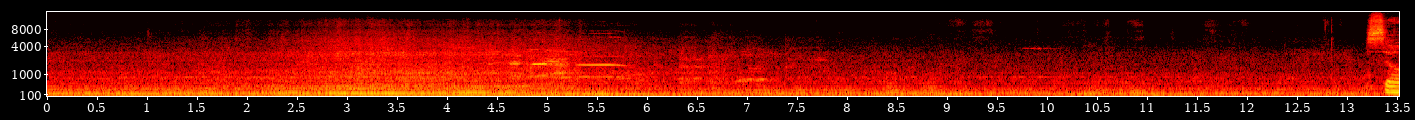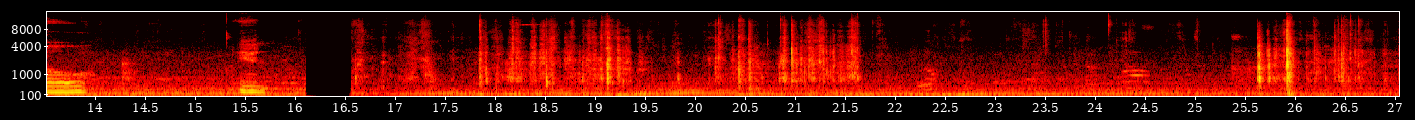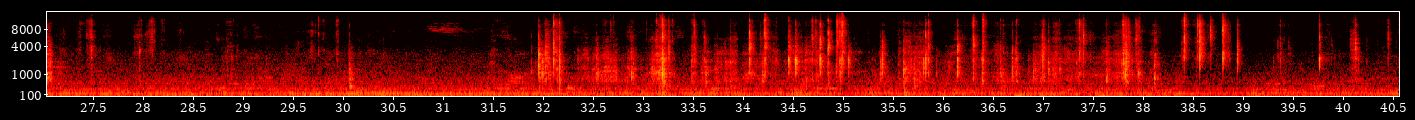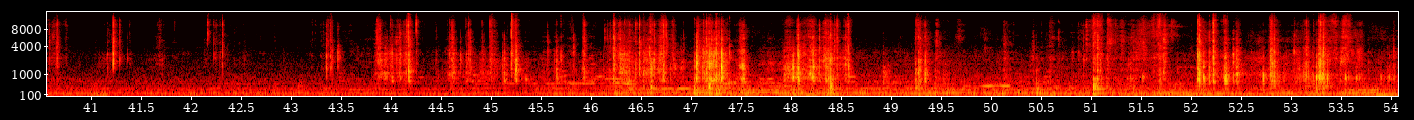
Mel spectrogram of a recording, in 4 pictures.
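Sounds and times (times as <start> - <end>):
packaging rubbing and scraping: 16.6 - 23.8, 24.8 - 30.0, 31.8 - 54.0.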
